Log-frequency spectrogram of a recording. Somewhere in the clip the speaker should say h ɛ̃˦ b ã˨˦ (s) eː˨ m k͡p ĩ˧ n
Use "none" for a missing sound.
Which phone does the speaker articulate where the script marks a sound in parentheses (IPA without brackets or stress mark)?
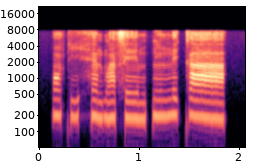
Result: s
